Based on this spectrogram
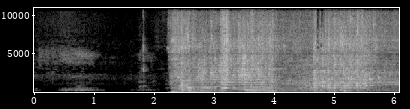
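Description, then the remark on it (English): A few soft clicks, then a toilet flushes loudly, a steady rushing gurgle with a faint, thin flute-like whistling tone running through it that starts as soon as the flush begins. “I heard the toilet flushing, obviously, but I can't hear it.”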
